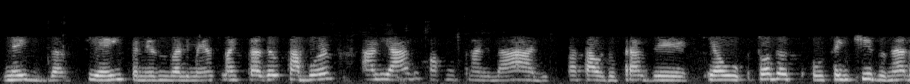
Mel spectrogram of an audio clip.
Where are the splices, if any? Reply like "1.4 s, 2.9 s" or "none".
6.1 s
